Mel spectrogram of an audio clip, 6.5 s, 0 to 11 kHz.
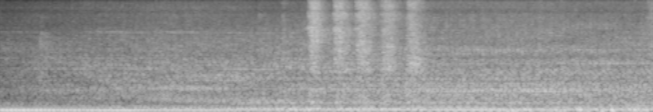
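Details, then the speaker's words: New 2018 Ford Expedition 3.5L EcoBoost, 6,000 miles, in for its first oil change, heard from underneath at idle: steady rumble with an irregular rattling and clanking that may be an exhaust leak; the engine does not sound healthy. "if you listen also underneath Nomos sounds like it hasn't exhaust leak I don't know if you can hear that but some kind of rattling and clanking noise on a brand new vehicle"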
